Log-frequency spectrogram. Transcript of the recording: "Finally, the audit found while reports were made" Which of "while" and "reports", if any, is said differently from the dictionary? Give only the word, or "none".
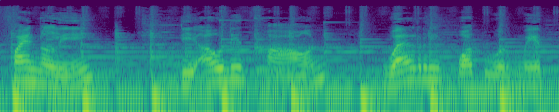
reports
